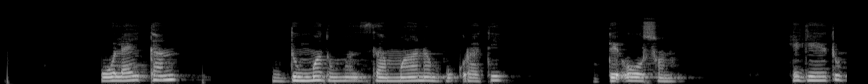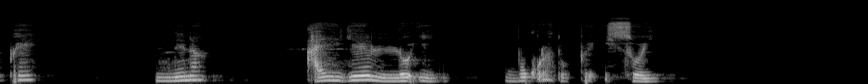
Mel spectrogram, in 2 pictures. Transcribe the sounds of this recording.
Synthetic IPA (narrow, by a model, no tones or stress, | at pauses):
wɔlɐjt̪ːɐn | d̪ʊmːɐd̪ʊmːɐzɐmːaːnɐbʊkʼʊɾɐt̪ɪ | d̪ɛʔo̞ːsɔnɐ | hɛɡe̞ːt̪ʊpʰːɛ | nɛnɐ | ʔɐjɡe̞ːlɔʔɪ | bʊkʼʊɾʔɐt̪ʊpːɛɪsːɔj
